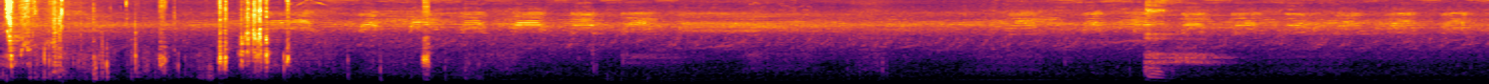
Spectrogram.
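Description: Small clicks and knocks from a baitcasting reel and rod being handled in an inflatable boat, bunched in the first few seconds, then a steady high hiss.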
